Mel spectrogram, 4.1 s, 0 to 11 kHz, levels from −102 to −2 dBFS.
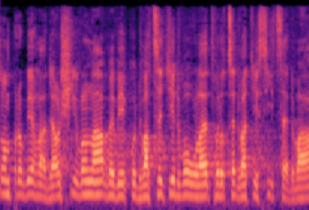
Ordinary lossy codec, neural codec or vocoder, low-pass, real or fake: MP3, 64 kbps; codec, 16 kHz in and 24 kHz out, 2.2 kbps, FireRedTTS-2 codec; 9.9 kHz; fake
